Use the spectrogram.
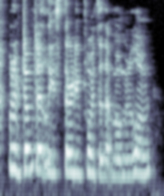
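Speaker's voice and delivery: ordinary talk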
